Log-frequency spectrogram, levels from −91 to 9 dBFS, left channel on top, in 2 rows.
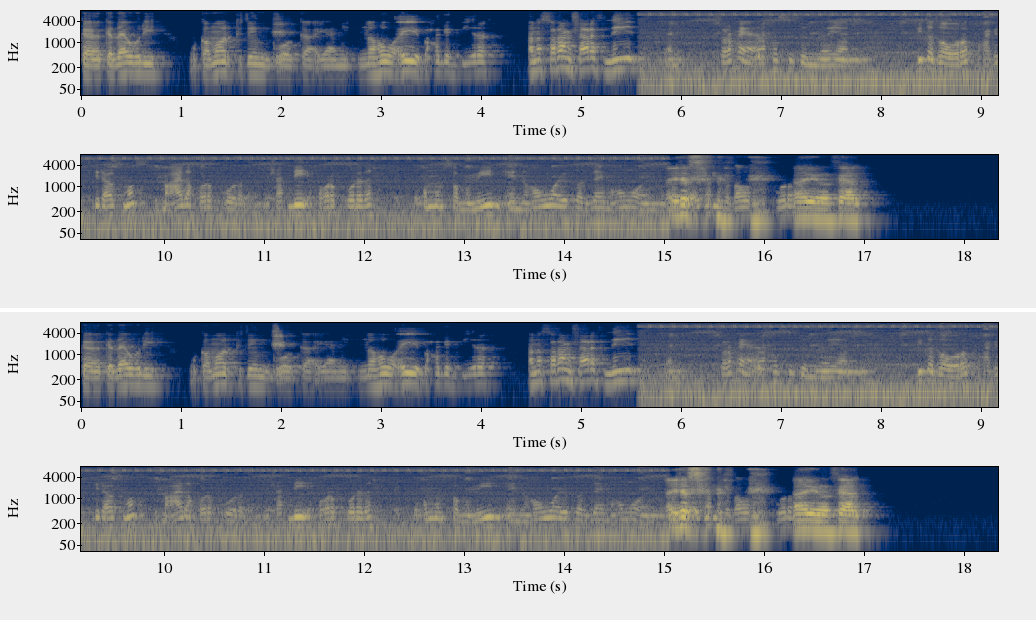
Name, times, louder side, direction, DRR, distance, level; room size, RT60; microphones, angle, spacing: voice 1, 0.0-0.8 1.1-4.1 4.5-6.0 6.3-7.9 8.3-12.1 12.6-15.9 16.1-16.3, left 3 dB, 85° left, 1.1 m, -27 dB
sound 1, 5.6-15.1, equal, ahead, 0.5 m, -34 dB
voice 2, 15.0-16.9, right 3 dB, 80° right, 1.0 m, -20 dB
17.5 x 9.3 x 5.5 m
head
